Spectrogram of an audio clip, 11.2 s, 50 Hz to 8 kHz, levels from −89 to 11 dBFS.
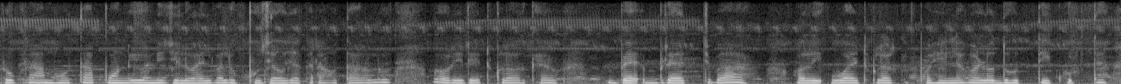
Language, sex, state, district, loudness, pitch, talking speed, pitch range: Bhojpuri, female, Bihar, Gopalganj, -19 LUFS, 215 Hz, 145 wpm, 205-220 Hz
